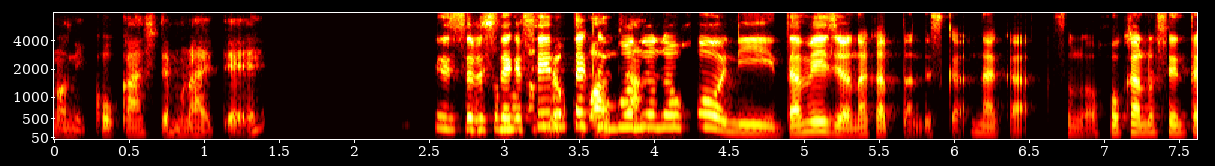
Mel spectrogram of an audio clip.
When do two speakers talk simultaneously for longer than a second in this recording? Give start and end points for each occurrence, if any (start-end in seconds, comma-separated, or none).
2.7-4.0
